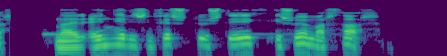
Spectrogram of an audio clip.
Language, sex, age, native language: Icelandic, male, 50-59, Icelandic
